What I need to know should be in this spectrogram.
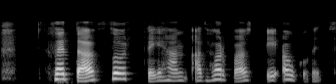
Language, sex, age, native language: Icelandic, female, 20-29, Slovak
